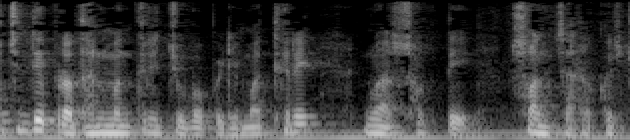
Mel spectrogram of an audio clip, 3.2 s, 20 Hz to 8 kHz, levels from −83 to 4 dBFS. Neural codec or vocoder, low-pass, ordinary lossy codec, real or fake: none; none; none; real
